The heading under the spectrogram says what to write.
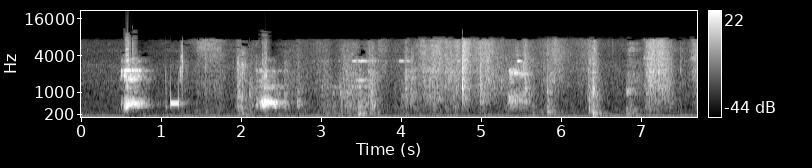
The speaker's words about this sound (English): Okay, I need to hang up and dial that number.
